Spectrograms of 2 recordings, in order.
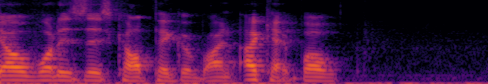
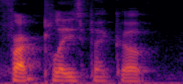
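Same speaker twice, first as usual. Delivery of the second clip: quiet plea; 7 semitones lower, 13 dB quieter than usual. Real, not acted. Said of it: "pleading for Fred to answer".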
